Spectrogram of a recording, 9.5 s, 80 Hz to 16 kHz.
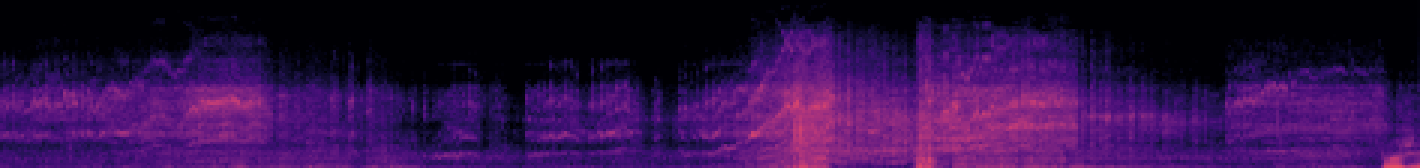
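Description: A Traxxas Grave Digger brushless 4x4 RC monster truck driving at medium speed, a hissing, whining motor with tire scrub and skidding squeals rising and falling, close by, with a sharp knock near the end.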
